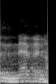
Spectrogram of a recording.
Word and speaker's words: Neven: Und bitte Neven aussprechen. – Ja, Neven, oh, schon der erste Fauxpas. Ja. Alles klar, herzlich willkommen, Neven Subotic.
